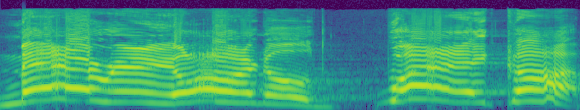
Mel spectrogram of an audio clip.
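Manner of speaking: very slow, drawn-out yell with Mary stretched long. Retelling being woken during a storm, imitating husband yelling. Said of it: "my husband yelling".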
